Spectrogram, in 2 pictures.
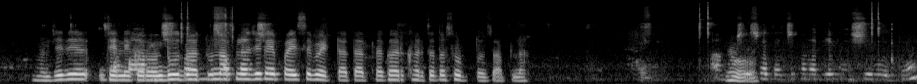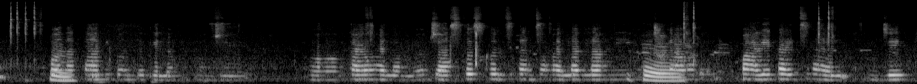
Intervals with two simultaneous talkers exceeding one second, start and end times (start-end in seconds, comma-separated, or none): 1.2-2.8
